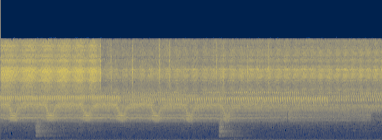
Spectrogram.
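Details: Crickets at dusk on an old family farm with a disused windmill: a high, rhythmic pulsing chorus repeating about every second, with two brief hollow knocks and a faint hiss that stops partway.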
